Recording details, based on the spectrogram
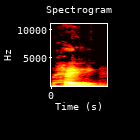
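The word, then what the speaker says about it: Pey: so the aiding is the word pay p-e-y you say it like payday pay but it's spelled p-e-y in Hebrew and it means to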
